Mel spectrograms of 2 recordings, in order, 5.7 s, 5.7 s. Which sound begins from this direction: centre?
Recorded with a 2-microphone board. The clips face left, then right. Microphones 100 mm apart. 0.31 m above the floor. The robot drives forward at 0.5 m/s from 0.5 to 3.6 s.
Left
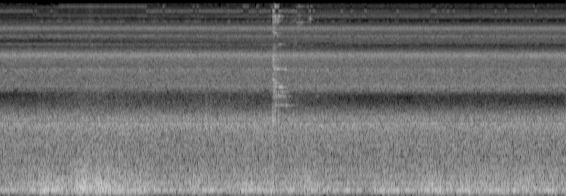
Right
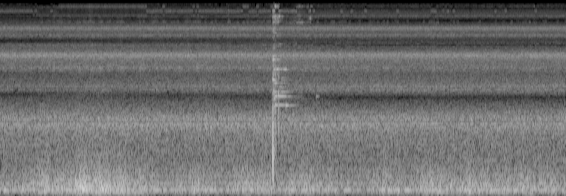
A drone, at 0.0 s.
